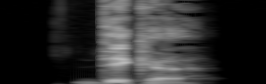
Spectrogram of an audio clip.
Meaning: 1. thickness 2. fat woman
- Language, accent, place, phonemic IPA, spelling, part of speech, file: German, Germany, Berlin, /ˈdɪkə/, Dicke, noun, De-Dicke.ogg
